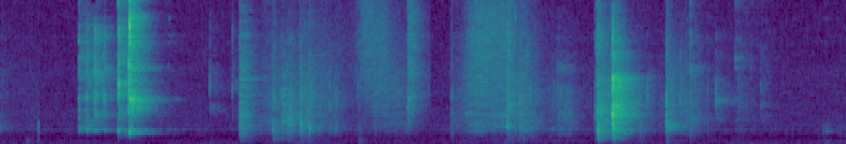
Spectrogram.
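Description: A plastic case rattles and crinkles as it is handled.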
